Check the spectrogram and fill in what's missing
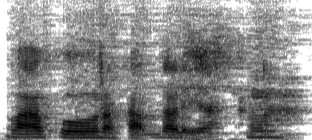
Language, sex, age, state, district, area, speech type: Santali, female, 60+, West Bengal, Bankura, rural, spontaneous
